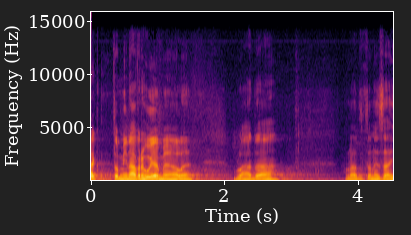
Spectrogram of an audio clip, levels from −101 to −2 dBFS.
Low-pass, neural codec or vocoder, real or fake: 14.4 kHz; none; real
